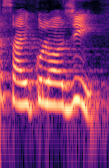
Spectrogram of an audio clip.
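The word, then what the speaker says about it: psychology: आपका यहां पे देखिए पी साइलेंट है इसलिए हम यस से पढ़ते हैं क्या पढ़ते हैं साइकोलॉजी अब यहां पे देखिए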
